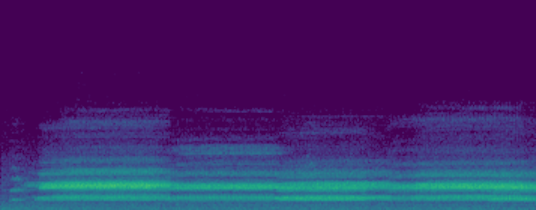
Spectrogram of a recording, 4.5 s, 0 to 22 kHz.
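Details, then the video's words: Frogs at night in a Northern Virginia backyard in summer, with a near-continuous buzzing trill from several overlapping callers that starts abruptly and holds steady. "Frog Night 1"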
